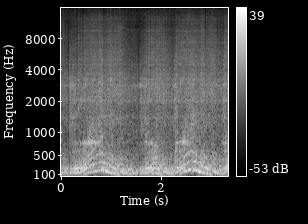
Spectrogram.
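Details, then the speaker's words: Sat-long motorcycle four-cylinder donor engine for formula car, warming up with oil circulating; repeated revs, pitch climbing then falling back early as it dies up top around 6,000 rpm of a 10,000 rpm range; engine stumbles at high rpm. "Oh, it kind of dies up top. That was like 6,000 RPM. It goes up to 10,000 RPM. It didn't like that."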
